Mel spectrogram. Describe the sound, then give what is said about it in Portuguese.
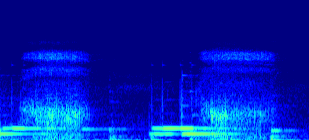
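A voice imitates a grandmother snoring: two loud, drawn-out, rasping snores, evenly spaced, each about a second long with a short pause between. “em cima de uma avó roncando.”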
